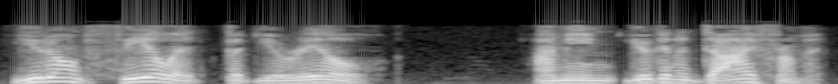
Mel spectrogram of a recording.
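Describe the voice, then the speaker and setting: A man's voice: lowish voice, normal speed, breathy edge, no echo, highs cut off, pitched above the performer's own voice. A male narrator voicing a blunt, determined police detective in an audiobook, talking in an urgent, plain way.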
